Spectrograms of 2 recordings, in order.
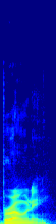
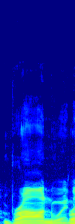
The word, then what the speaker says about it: Bronwyn: It's not Brony. Her name. Yeah. Her name. It's right. I don't want to say it because she's going to She'll chastise me on Twitter. How do you say it? I would say isn't it Bronwyn?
